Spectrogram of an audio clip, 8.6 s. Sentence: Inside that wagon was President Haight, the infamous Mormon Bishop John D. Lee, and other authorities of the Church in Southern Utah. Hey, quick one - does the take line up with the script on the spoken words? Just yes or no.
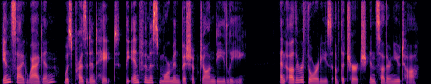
no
